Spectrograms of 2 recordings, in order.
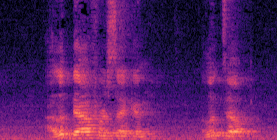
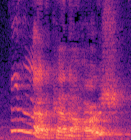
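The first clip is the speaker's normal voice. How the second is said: seagull taking exception; 5 semitones higher, 6 dB louder than usual. Acted. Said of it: "He's like".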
